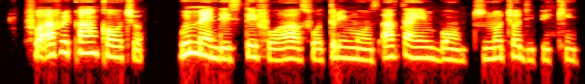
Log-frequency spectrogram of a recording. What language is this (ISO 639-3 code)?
pcm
